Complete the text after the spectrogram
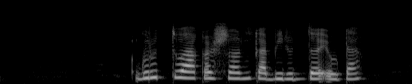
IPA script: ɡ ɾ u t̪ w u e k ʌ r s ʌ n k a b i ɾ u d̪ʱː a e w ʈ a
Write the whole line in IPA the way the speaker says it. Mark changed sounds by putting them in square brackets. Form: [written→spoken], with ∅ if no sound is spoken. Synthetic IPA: ɡ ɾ u t̪ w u [e→a] k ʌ r s ʌ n k a b i ɾ u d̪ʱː [a→ʌ] e w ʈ a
